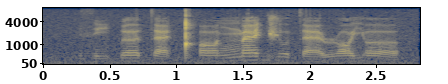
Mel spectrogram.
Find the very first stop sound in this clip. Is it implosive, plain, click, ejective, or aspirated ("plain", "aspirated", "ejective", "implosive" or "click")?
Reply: implosive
